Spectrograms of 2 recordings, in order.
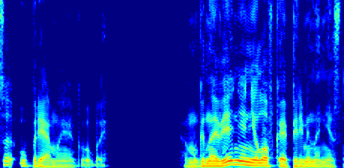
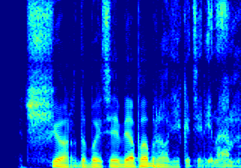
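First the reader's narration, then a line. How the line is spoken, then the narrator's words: Hissed through teeth. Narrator (Russian): Шиплю сквозь зубы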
